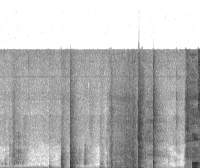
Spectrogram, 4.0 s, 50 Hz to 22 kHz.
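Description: Hands working a LEGO 9V train set's track power cable and its plastic parts: a few sharp plastic clicks about a second in, then a short scraping rush from about two to three seconds in. The cable has a small defect.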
